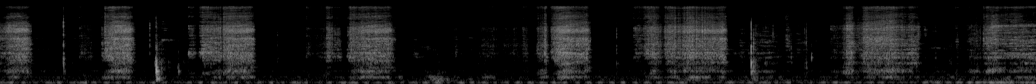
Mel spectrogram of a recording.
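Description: A small knife blade shaves a hand-sized solid block of pressed dry sand held over a blue plastic basin, and loose sand pours off in streams. Bright, gritty rasping scrapes come in irregular bursts, separated by quieter trickling and crumbling.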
